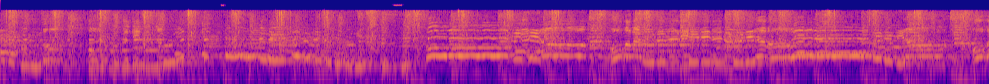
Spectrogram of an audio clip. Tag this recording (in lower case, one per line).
yodelling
